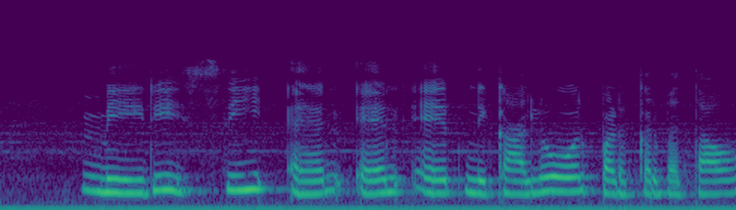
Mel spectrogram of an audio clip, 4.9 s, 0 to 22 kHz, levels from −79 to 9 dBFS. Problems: constant background noise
